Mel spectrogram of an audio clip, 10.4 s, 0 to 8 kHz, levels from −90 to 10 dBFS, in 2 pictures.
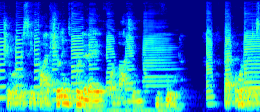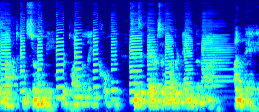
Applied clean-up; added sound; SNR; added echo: classical method WPE with log-MMSE.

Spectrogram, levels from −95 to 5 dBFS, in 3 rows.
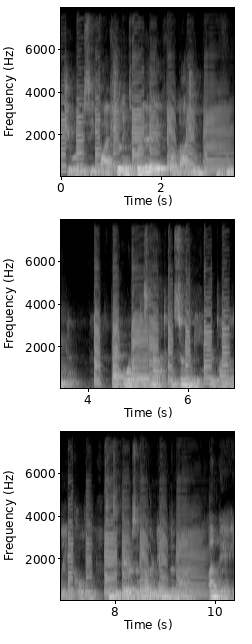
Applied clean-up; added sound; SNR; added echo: none; Wind instrument, woodwind instrument; 11 dB; reverberation time 1.3 s.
